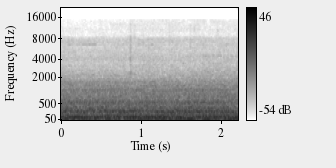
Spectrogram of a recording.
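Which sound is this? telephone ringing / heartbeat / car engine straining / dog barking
car engine straining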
